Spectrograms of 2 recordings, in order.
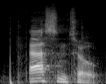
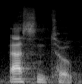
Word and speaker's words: asymptotes: weird word in mathematics asymptotes horizontal asymptotes it's like the P is silent it's a weird word asymptotes the passim tope assam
